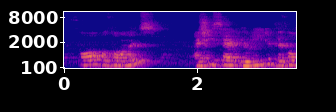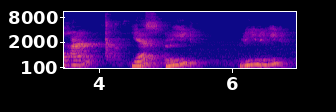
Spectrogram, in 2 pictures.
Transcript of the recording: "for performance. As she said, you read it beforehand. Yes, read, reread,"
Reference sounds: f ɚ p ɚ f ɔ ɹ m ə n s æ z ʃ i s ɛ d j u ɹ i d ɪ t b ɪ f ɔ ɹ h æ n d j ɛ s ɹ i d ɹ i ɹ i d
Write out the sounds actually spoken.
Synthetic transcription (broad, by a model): f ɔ p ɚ f ɔ ɹ m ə n s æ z ʃ i s ɛ d j u ɹ i d ɪ t b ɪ f ɔ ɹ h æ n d j ɛ s ɹ i d ɹ i ɹ i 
